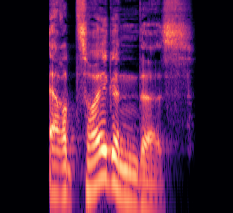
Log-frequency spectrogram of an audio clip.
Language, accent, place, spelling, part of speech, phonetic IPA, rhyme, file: German, Germany, Berlin, erzeugendes, adjective, [ɛɐ̯ˈt͡sɔɪ̯ɡn̩dəs], -ɔɪ̯ɡn̩dəs, De-erzeugendes.ogg
- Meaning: strong/mixed nominative/accusative neuter singular of erzeugend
